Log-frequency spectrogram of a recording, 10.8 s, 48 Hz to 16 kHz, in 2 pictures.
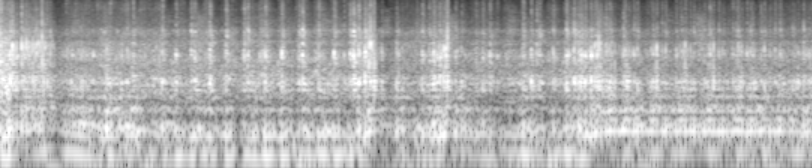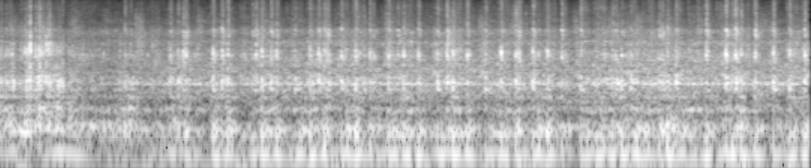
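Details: Ford F100 V8 after installing a McLeod lightweight aluminum flywheel and Super Street Pro clutch, exhaust refitted: lumpy idle, then revs climb and fall cleanly without knocks, expected higher-pitched from less rotating mass.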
